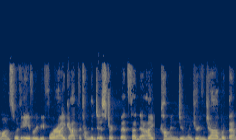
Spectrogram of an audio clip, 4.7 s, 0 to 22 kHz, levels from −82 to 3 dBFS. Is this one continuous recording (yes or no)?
no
